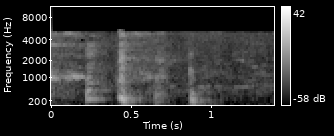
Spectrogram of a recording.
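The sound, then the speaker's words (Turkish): A short run of three or four harsh, chesty coughs in quick succession, moderately loud, with no talking over them, from a person who has been coughing constantly for two to three months. “Efendim 2-3 aydır böyle devamlı öksürüyor.”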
